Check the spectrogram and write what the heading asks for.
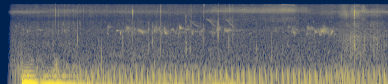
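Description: Outdoor ambience: wind rumbling on the microphone, loudest in a gust about half a second in, with scattered small bird chirps and a steady high hiss.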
